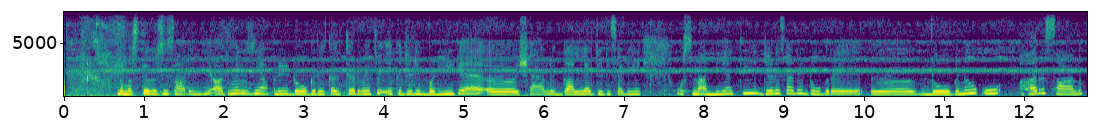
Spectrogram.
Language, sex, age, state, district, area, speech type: Dogri, female, 30-45, Jammu and Kashmir, Reasi, rural, spontaneous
